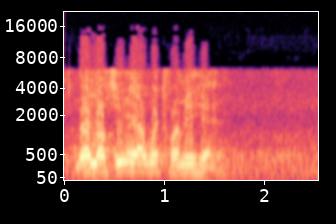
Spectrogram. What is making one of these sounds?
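A man speaks loudly into a microphone, heard through loudspeakers in a large echoing hall.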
